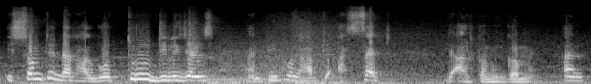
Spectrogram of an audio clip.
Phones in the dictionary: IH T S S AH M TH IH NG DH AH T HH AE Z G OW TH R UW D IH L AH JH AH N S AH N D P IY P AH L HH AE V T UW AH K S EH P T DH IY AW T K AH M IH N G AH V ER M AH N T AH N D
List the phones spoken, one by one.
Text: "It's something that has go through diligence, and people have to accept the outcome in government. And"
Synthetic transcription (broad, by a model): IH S S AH M T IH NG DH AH T HH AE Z G OW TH R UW D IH L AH JH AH N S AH N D P IY P AH L HH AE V T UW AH S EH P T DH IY AW T K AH M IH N G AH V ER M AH N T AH N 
